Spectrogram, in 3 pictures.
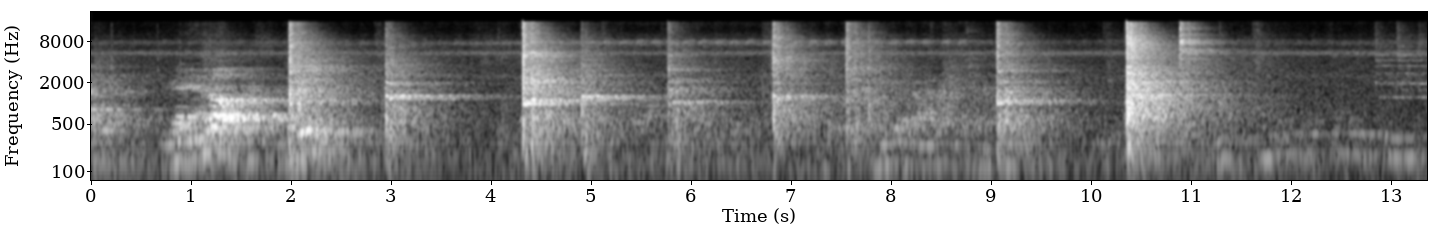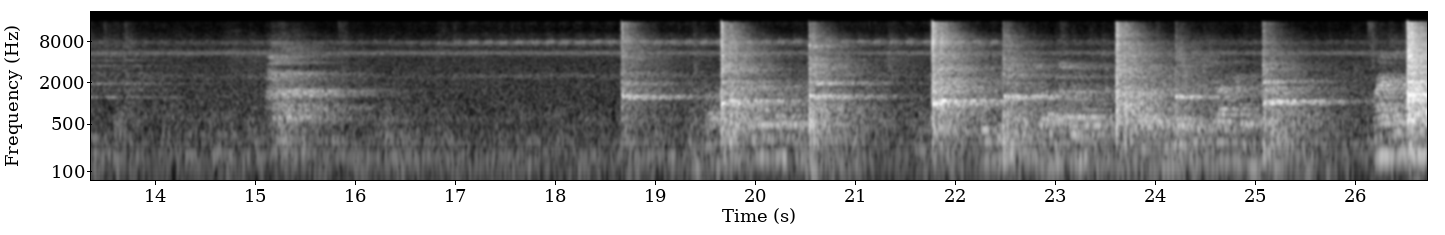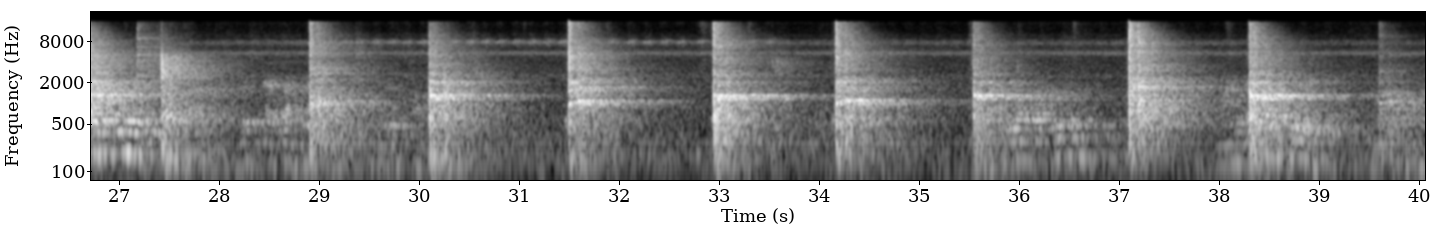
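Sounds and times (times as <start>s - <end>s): rackets striking shuttlecock: 1.1s - 8.2s, 8.9s - 11.3s, 18.6s - 28.2s, 28.8s - 36.0s, 37.0s - 40.0s.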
